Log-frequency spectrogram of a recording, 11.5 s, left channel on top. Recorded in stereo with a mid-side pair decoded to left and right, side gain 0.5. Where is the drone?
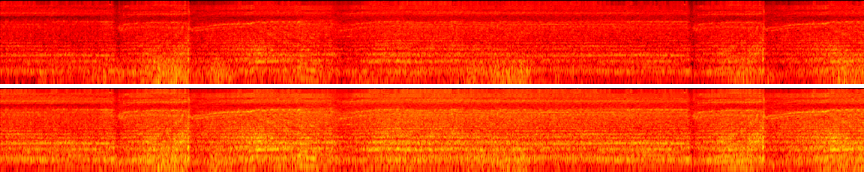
50° right.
